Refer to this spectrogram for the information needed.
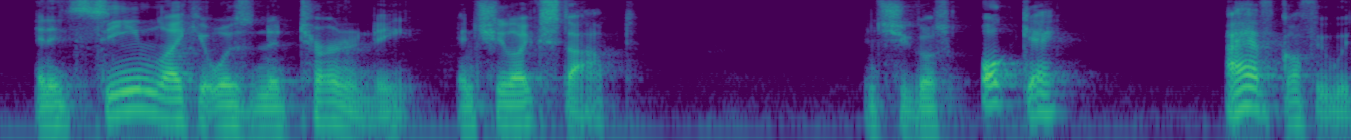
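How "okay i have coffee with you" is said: put-on Polish accent, pitched a bit up. Retelling asking a woman to coffee, quoting her answer in a Polish accent. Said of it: "That's a Polish accent".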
